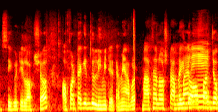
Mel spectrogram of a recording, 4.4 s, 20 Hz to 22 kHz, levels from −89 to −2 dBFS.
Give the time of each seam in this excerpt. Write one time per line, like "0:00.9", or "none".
0:02.7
